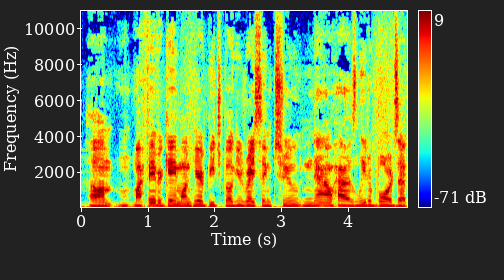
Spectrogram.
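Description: A somewhat breathy man is heard in a dry setting with no echo, over light background noise. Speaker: car owner reviewing an update. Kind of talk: casual vlog chat. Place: car. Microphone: phone near.

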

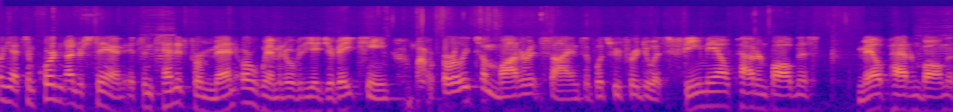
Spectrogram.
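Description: This man talks at a very fast pace. His medium-pitched voice has lively intonation. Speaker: clinical research director. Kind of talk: sales pitch.

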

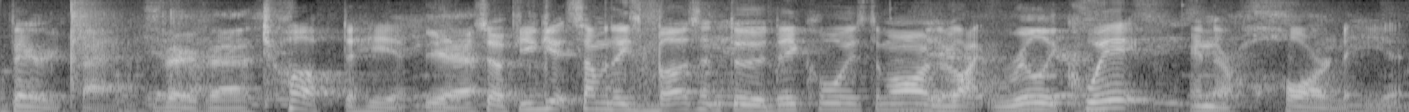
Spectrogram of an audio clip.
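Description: A man at a fairly quick pace with hardly any pauses, amid noticeable background noise. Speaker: hunting guide. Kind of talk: casual explanation. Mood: upbeat, friendly. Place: home room. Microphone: camera far.

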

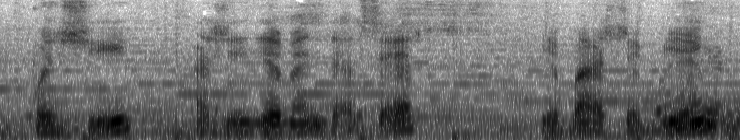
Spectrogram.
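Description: Clear music sits behind the voice. The woman talks at a fairly slow pace. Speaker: interviewed wife. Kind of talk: interview answer. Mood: warm, reflective. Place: garden. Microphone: phone near.

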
